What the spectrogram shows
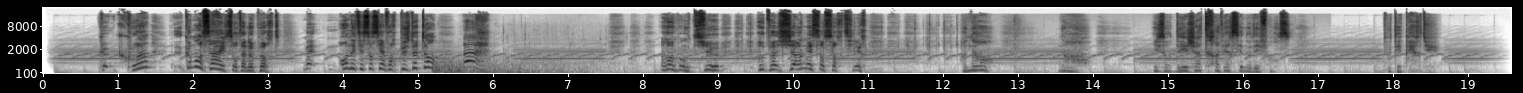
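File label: Character Natural (French)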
